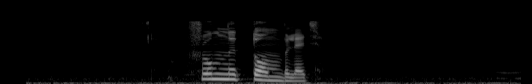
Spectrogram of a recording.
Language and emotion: Russian, neutral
